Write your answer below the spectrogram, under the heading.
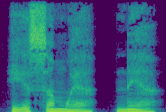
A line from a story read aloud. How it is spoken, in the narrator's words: whispered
